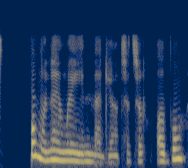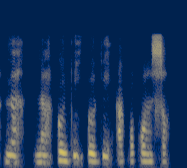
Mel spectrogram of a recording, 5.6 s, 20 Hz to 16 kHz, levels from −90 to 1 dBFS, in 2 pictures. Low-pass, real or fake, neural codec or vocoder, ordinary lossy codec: 7.2 kHz; fake; codec, 16 kHz, 2 kbps, FreqCodec, smaller model; none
